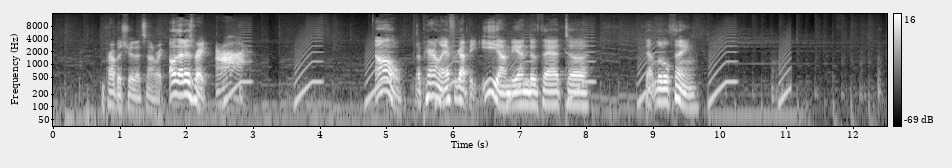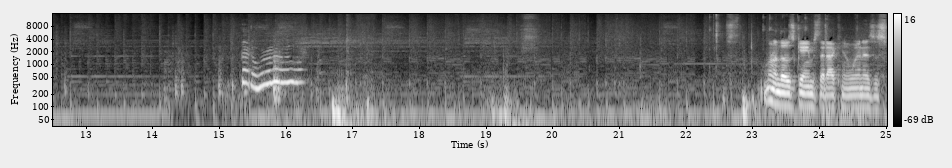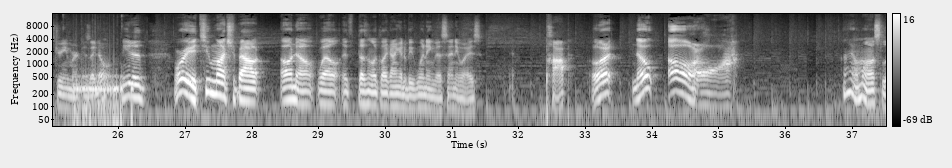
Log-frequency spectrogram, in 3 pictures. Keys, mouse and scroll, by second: 20.6-21.1 scroll down 1, 21.1-22.2 scroll up 1, 22.5 right click, 23.3 shift+right click, 25.2 click.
